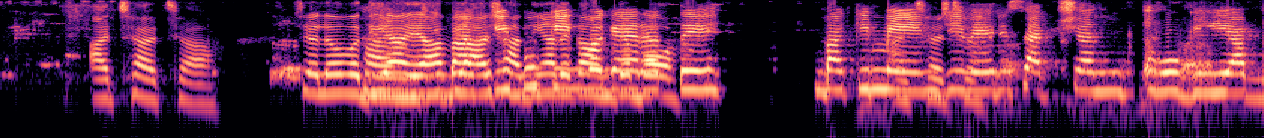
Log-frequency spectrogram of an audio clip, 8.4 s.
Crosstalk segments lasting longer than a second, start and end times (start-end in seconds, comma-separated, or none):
2.4-4.4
